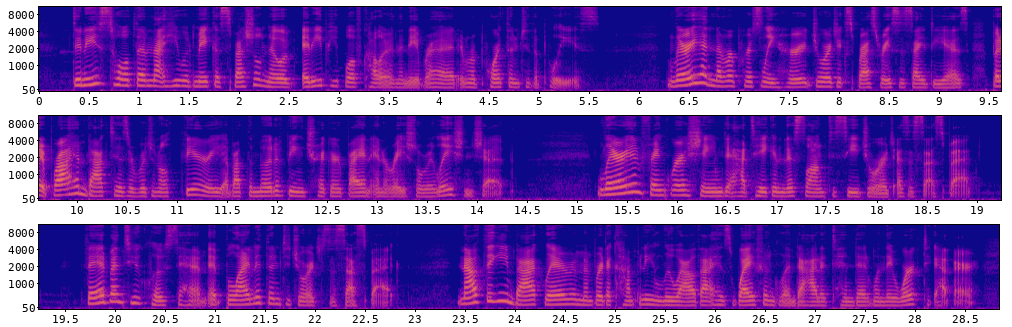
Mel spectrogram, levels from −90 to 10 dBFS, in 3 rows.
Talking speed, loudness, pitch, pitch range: 210 wpm, -33 LUFS, 170 Hz, 155-200 Hz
